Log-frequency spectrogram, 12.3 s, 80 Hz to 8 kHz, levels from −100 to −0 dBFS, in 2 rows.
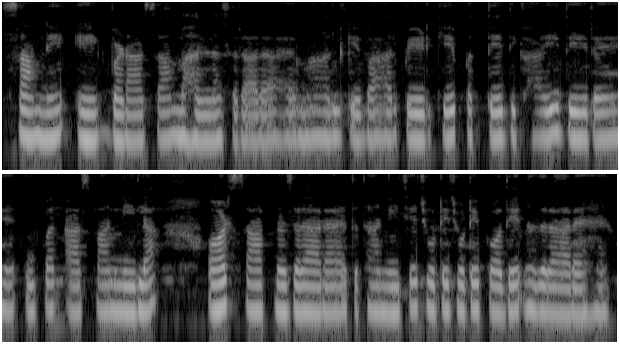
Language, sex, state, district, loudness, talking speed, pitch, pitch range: Hindi, female, Uttar Pradesh, Jalaun, -42 LUFS, 195 wpm, 190 Hz, 185-200 Hz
